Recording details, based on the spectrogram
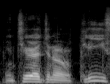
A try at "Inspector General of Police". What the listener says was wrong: Inspector General of Police. Not Interior General of Police. So the Inspector General of Police.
